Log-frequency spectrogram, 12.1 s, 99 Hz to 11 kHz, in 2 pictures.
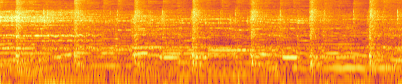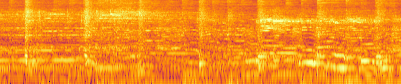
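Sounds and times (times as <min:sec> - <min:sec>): bass guitar: 0:00.0 - 0:12.0
drums: 0:00.0 - 0:12.0
electric guitars: 0:00.0 - 0:12.0.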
